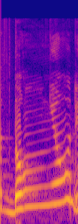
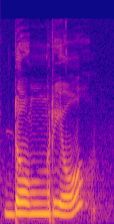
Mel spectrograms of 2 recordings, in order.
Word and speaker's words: 동료: kenal dengan banyak orang ya contohnya 제 동료가 발이 넓어요 제가 물어볼게요 제 동료가 발이 넓어요 제가 물어볼게요 ya ada kata dongnyo di sini ya tulisannya adalah dongryo ya dongryo pakai o tidur ya dongryo tapi dibacanya dongnyo. Realnya itu berubah menjadi nian ya, jadi n bunyinya.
